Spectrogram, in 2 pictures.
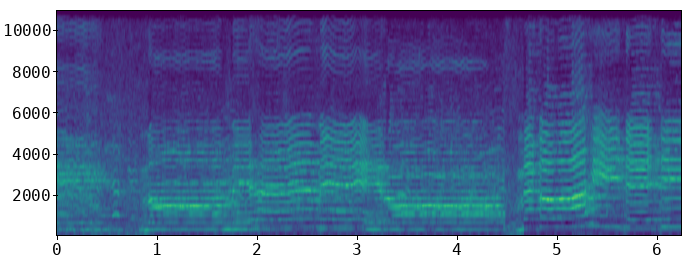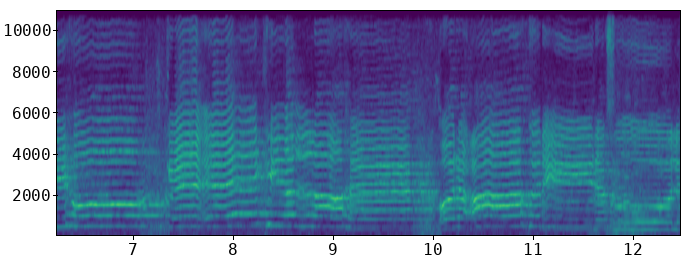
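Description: A girl's solo singing voice, unaccompanied, held melodic phrases with bending, ornamented notes, amplified through a microphone. The singing breaks briefly about four and a half seconds in, then a girl's voice carries on singing.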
